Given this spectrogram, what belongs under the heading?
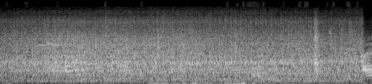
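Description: A vintage tractor engine idles steadily at a show, a loud, continuous mechanical drone with outdoor hiss and no talk.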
